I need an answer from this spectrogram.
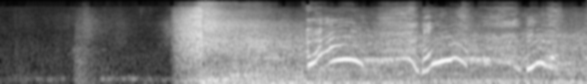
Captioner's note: screaming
